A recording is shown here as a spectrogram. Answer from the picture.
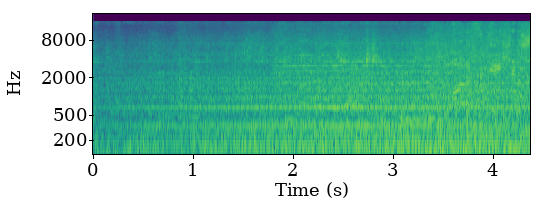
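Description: Cartoon sound effect of spaceship machinery: a low rumble under a steady hum, growing steadily louder.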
